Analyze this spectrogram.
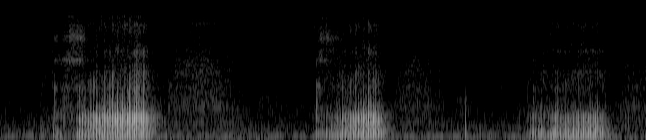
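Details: Sleeping, contented male Cavalier King Charles Spaniel gives three rough, throaty snores, each under a second long, at intervals of about two and a half seconds, with soft breathing between them.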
